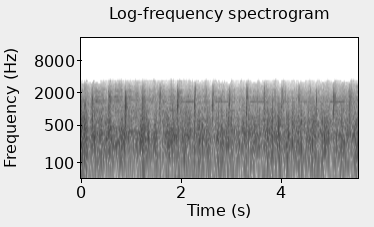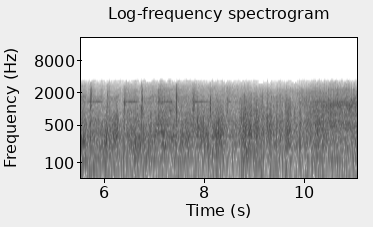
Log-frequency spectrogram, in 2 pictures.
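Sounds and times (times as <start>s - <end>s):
running footsteps on gravel: 0.0s - 9.8s.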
